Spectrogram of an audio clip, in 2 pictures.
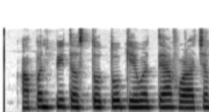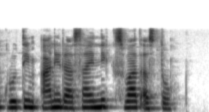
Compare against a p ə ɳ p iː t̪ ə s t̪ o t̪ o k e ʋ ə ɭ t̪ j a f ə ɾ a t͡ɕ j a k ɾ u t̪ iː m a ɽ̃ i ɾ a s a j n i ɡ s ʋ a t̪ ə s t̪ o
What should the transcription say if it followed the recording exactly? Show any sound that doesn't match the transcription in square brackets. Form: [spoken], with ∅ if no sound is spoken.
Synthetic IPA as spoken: a p ə ɳ p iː t̪ ə s t̪ o t̪ o k e ʋ ə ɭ t̪ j a f ə [ɭ] a t͡ɕ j a k ɾ u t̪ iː m a ɽ̃ i ɾ a s a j n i [k] s ʋ a [d̪] ə s t̪ o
